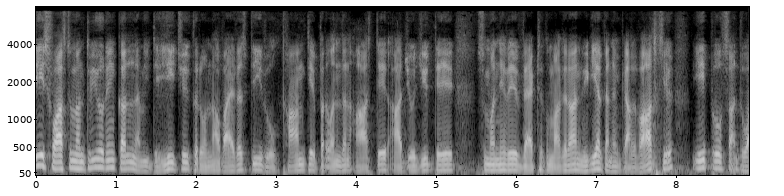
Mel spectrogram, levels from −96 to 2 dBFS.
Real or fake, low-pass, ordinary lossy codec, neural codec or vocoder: fake; none; none; codec, 16 kHz, 1.1 kbps, Voila-Tokenizer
